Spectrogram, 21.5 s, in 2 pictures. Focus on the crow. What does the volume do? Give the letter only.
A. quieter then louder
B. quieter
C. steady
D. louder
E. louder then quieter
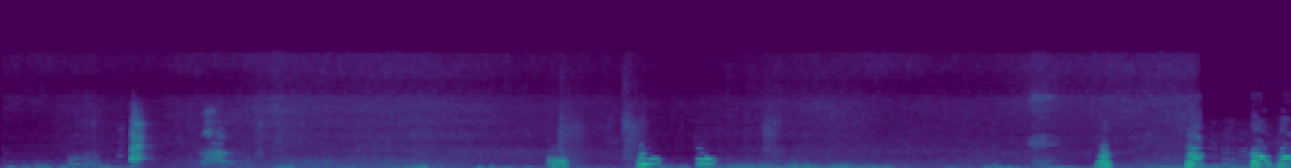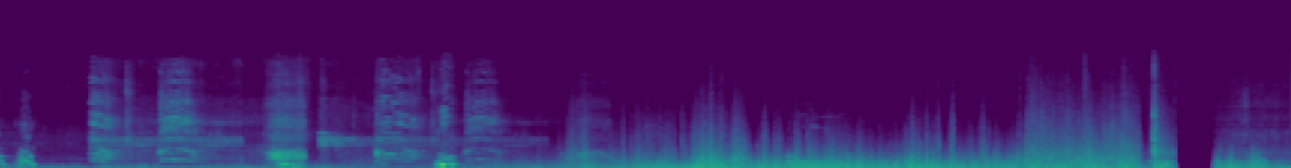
E.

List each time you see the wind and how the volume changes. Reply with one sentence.
The wind can be heard from 0.0 to 21.4 s, getting louder.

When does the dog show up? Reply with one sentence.
The dog can be heard from 0.6 to 2.2 s, from 4.5 to 6.5 s, from 9.1 to 11.1 s, from 12.9 to 14.6 s and from 17.2 to 17.8 s.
